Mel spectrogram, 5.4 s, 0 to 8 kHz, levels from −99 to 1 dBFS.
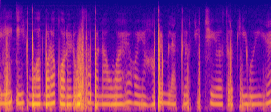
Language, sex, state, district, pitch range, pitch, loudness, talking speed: Hindi, female, Bihar, West Champaran, 220-240 Hz, 225 Hz, -22 LUFS, 210 wpm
